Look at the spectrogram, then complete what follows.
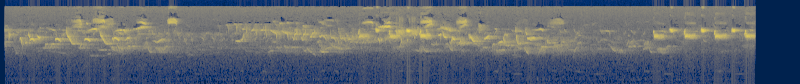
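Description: Many small songbirds chirping and twittering together in a dense chorus of quick, high chirps, thinning out briefly twice. Near the end it turns into a run of about three sharp chirps a second, then cuts off abruptly.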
